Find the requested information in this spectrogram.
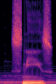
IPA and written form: sniːz (Sneeze)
